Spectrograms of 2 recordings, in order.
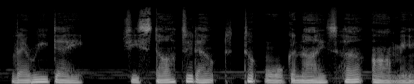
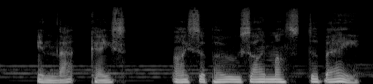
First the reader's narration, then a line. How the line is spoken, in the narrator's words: the man remarked in a sad voice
